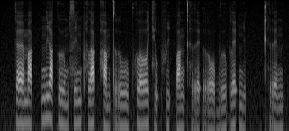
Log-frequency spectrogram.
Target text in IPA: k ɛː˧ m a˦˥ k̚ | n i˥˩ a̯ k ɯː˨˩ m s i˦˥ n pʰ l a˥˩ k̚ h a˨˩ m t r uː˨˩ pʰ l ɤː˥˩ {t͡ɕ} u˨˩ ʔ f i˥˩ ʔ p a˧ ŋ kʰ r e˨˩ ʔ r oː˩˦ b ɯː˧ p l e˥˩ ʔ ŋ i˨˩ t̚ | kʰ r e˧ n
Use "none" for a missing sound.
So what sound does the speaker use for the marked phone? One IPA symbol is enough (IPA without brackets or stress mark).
t͡ɕ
